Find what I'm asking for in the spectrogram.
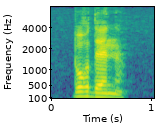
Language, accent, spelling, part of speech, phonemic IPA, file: French, France, bourdaine, noun, /buʁ.dɛn/, LL-Q150 (fra)-bourdaine.wav
- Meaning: alder buckthorn (Frangula alnus)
